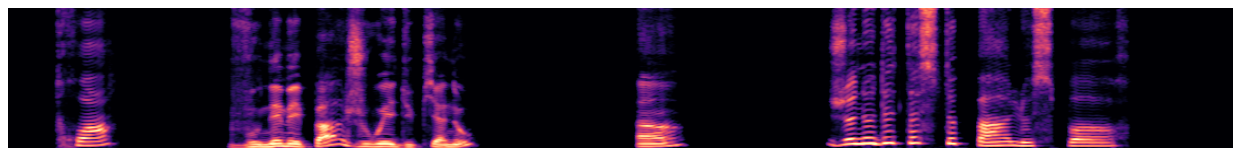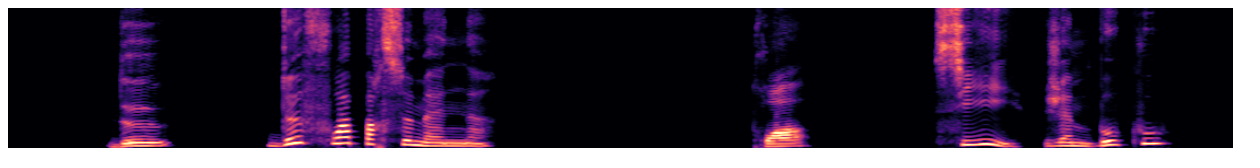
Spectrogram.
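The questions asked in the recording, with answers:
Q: Vous n'aimez pas jouer du piano?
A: 3: Si, j'aime beaucoup.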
